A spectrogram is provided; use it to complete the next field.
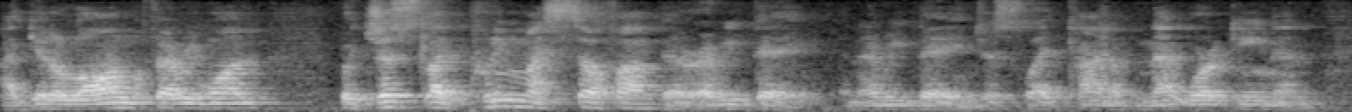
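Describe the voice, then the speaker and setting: A man at a fairly quick pace, with big swings in loudness, audible room echo, and noticeable background noise. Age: 50s. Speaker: loan officer. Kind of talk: interview. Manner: halting.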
